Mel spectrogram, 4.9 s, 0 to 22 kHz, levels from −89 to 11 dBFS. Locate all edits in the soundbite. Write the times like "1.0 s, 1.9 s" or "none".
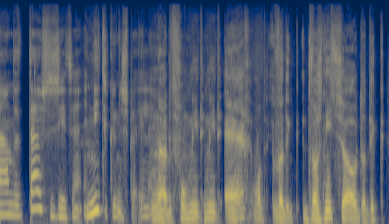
2.6 s, 3.3 s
